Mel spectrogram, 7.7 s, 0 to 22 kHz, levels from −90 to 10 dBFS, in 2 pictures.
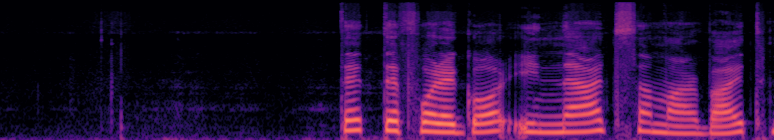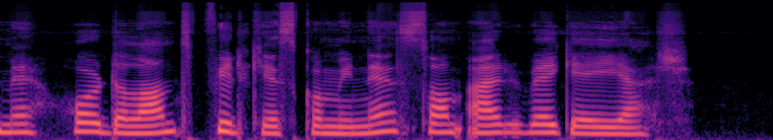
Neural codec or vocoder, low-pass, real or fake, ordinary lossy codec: none; 19.8 kHz; real; Opus, 32 kbps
